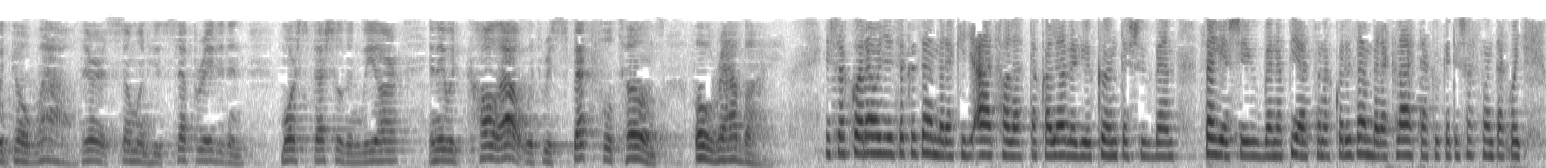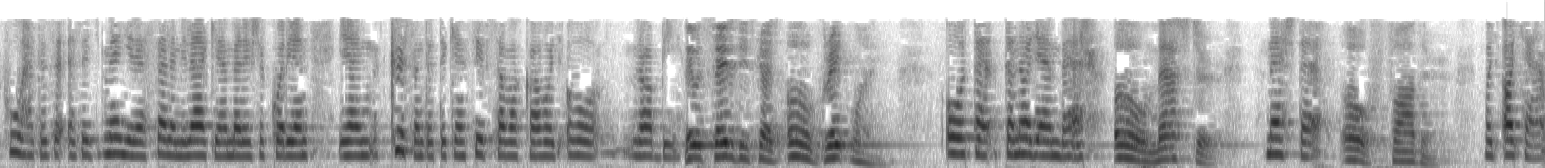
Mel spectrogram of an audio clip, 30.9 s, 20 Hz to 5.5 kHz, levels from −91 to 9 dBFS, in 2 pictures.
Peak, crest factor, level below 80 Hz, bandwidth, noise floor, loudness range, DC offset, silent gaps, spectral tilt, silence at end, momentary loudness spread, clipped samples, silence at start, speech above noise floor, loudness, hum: 0 dBFS; 20 dB; -54 dBFS; 4.2 kHz; -48 dBFS; 5 LU; under 0.1%; none; -10.5 dB/octave; 0 s; 12 LU; under 0.1%; 0 s; 29 dB; -19 LUFS; none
